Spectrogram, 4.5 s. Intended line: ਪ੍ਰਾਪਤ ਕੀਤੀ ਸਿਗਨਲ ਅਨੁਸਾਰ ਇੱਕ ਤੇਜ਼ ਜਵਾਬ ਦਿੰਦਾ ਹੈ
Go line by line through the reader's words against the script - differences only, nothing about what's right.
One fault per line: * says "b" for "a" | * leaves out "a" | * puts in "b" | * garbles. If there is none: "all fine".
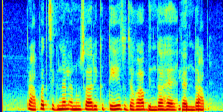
* leaves out "ਕੀਤੀ"
* garbles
